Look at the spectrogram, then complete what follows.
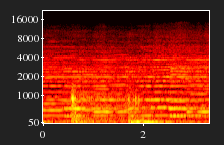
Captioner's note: another arrow wooshes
